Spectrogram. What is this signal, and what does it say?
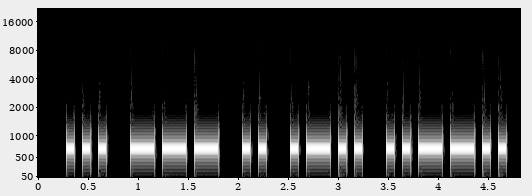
Morse code, heard as a keyed tone, about 15 wpm, 700 Hz. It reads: SOIL?
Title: Sentences from Top 1000 Words - Review Part 4 - 15wpm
